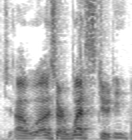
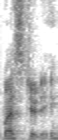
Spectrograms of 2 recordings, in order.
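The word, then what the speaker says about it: Wes Studi: It's Steve Hooty? – I think that's how you pronounce it. – I hate IMDb's cast listing. It always looks like garbage. – It does. That's true. – West Studi. West Studi. – That's right, yeah.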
